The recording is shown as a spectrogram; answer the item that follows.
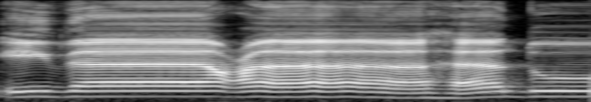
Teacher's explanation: یہاں اذا کو لمبا کریں کیونکہ اس کے ساتھ الف ہے، الف مدہ ہے، اور عاہدوا یہاں آخر میں واو مدہ ہے، اسے بھی اپنے لمبا کرنا ہے.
